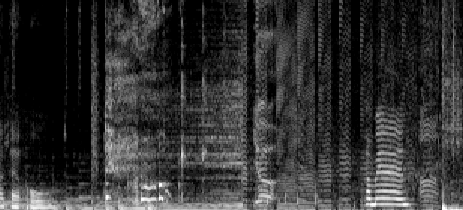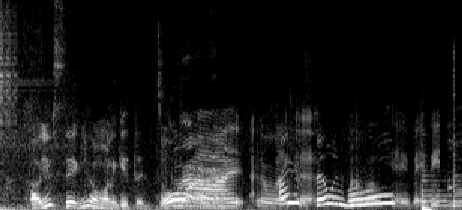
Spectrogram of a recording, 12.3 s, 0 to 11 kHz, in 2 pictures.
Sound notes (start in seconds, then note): 1.4 both laughing; 3.3 knuckles rapping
